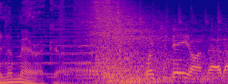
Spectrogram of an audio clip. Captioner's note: graphics whooshing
